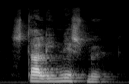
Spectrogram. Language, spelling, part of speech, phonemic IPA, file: Dutch, stalinisme, noun, /ˌstaliˈnɪsmə/, Nl-stalinisme.ogg
- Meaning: Stalinism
